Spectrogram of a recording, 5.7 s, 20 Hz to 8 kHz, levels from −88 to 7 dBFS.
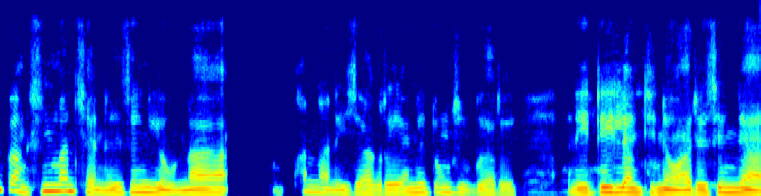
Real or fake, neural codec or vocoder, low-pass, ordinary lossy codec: fake; codec, 16 kHz, 8 kbps, FunCodec, trained on Chinese and English, 25 frames a second; 7.2 kHz; none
